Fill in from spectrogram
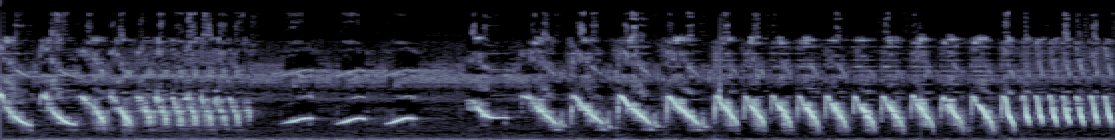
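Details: Singing Russian canary, said to seduce other canaries: a fast high trill, three short soft whistled notes, then a run of loud falling sweeps that speeds up into a tight rattling trill at the end.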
